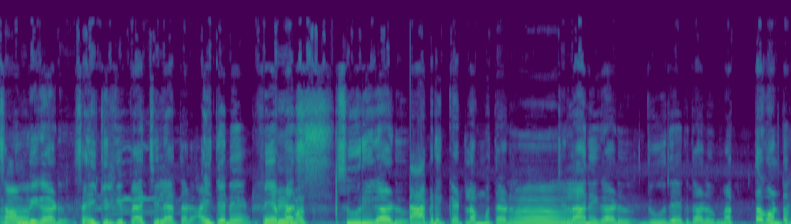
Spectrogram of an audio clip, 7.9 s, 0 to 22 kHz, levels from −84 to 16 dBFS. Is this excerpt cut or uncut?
cut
